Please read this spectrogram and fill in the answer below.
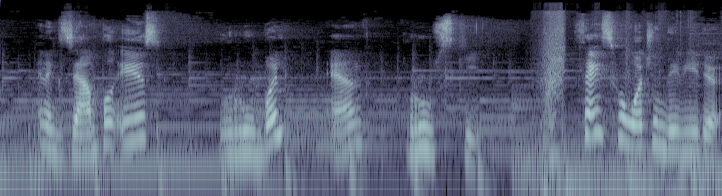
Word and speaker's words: русский: One more is русский. Promise I will never hear from you risky, even though yes, of course, I would agree that Russian is sort of risky, but no, please pronounce it correctly, alright?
